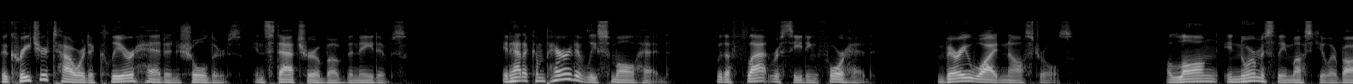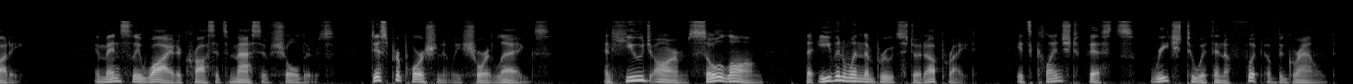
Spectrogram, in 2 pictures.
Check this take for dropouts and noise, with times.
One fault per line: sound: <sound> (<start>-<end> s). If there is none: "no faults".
no faults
